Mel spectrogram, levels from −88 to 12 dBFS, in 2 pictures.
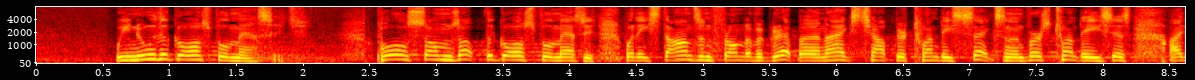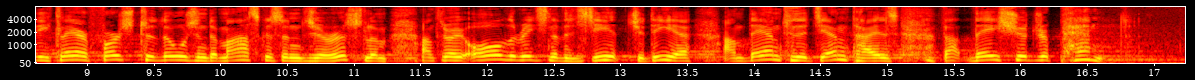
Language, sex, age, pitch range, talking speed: English, male, 60-79, 165-210 Hz, 185 wpm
